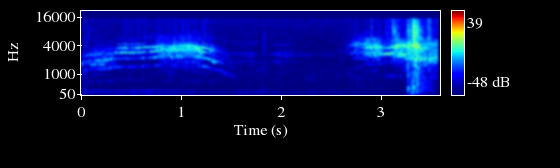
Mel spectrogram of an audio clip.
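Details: Domestic cats fighting through glass: a drawn-out meowing yowl that rises and falls, a short lull, then a second harsh yowl ending in a sharp burst, with a low steady hum underneath.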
